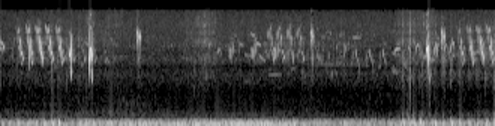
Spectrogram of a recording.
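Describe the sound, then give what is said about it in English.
Outdoor ambience of a tall grass prairie in Iowa: several birds sing repeated high, rapid trills and chirps over a steady low rumble of wind, with no voices. “This is what a tall grass prairie in Iowa sounds like.”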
